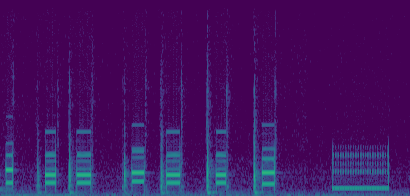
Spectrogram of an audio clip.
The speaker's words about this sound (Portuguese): Telefona se tiveres o número dela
